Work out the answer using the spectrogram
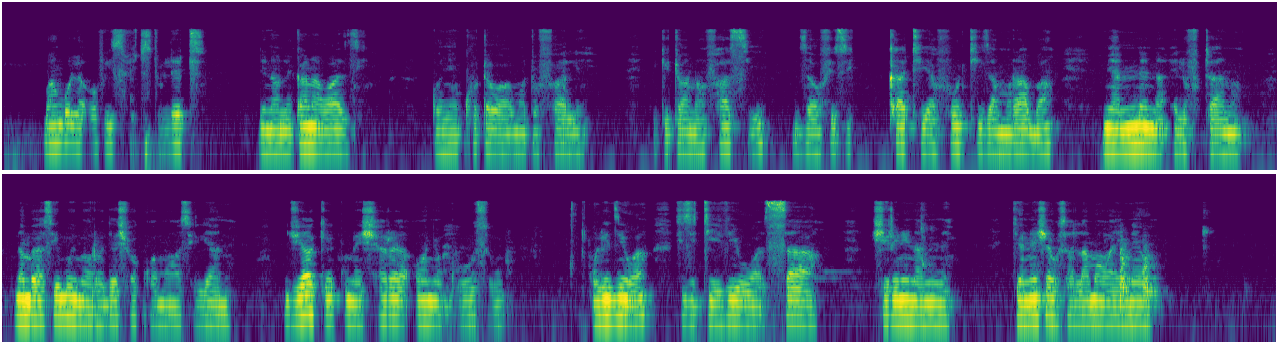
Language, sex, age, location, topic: Swahili, male, 18-24, Nairobi, finance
